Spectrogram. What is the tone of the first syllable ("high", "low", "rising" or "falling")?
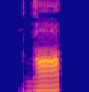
rising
